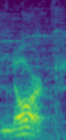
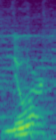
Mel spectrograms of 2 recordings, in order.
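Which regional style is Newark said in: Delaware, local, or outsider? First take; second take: local; outsider. First: It is said the way city locals say it. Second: It is said the way outsiders say it. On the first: The speaker is from the city. "if you're from Newark" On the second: The speaker is not from the city. "if you're not from Newark"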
